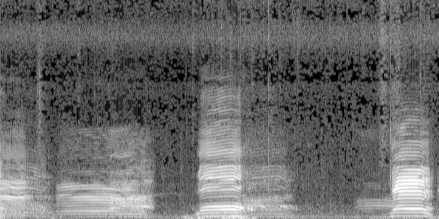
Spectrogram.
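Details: Tame village cattle roaming in search of grass give four moos: a long steady low, a rough bellow, a quieter short call, and a final loud arching moo.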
